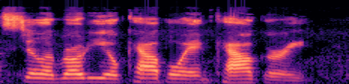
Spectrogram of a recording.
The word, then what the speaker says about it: Calgary: a rodeo cowboy in Calgary? David noticed that Carpathia had pronounced the city with emphasis on the second syllable, just like the locals.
